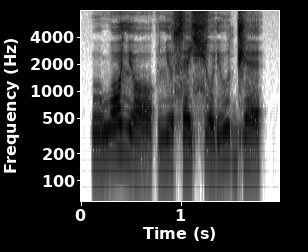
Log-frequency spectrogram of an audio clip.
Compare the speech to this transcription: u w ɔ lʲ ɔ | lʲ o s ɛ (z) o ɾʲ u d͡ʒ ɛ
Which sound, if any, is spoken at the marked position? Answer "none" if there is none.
ɕ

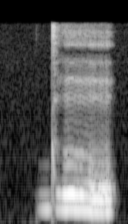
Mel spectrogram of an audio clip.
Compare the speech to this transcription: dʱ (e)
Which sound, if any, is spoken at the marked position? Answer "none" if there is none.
e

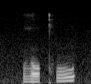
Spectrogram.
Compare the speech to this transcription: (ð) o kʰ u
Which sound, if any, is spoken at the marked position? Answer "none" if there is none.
ð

